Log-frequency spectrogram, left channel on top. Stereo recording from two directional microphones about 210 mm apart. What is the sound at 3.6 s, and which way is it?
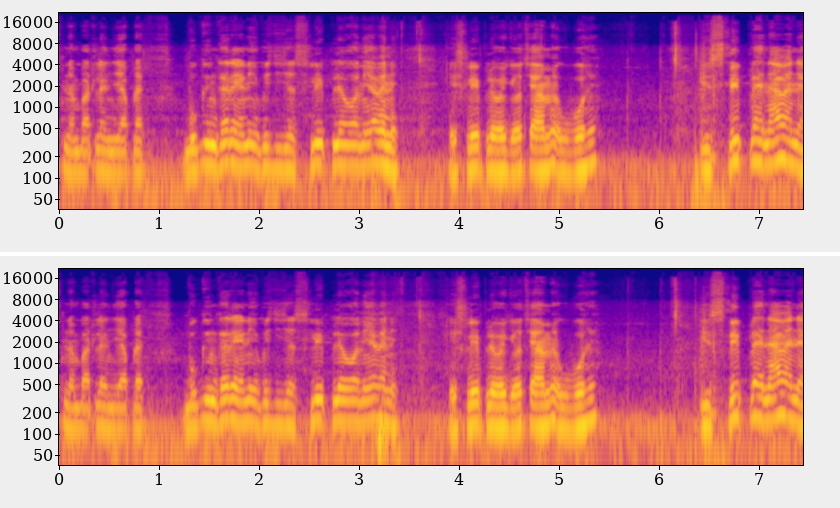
Speech, 5° right (ahead or behind).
